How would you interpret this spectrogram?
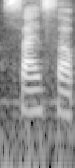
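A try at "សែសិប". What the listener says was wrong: Sai. But it sounds like SAP, like SAP. Yeah, no, it's B, but when I hear you pronounce, it sounds like SAP. Like tonle sap, like the leg.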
